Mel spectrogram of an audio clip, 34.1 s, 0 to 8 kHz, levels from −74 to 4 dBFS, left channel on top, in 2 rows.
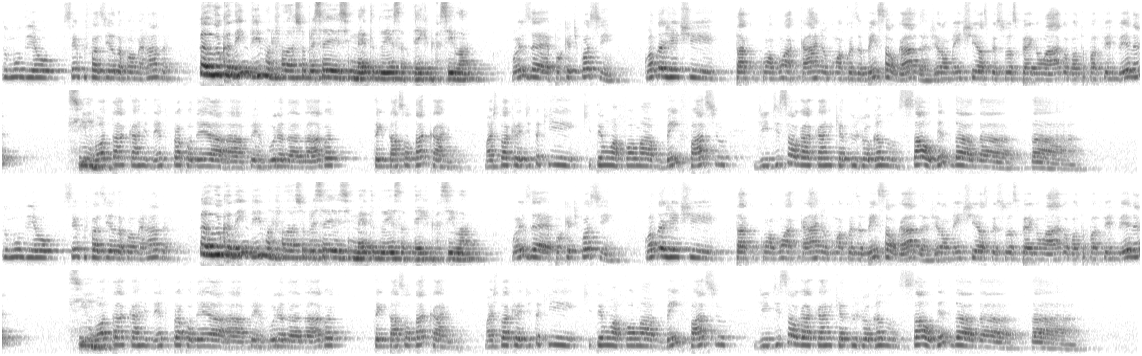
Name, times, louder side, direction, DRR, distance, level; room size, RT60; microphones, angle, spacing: voice 1, 0.0-2.5 7.7-9.2 9.6-10.7 11.0-17.1 18.2-22.1 22.7-23.8 24.3-25.7 26.0-27.9 28.4-33.3, equal, 15° left, 2 dB, 0.3 m, -32 dB
voice 2, 3.0-7.0 18.1-18.5, left 2 dB, 85° left, 3 dB, 0.6 m, -23 dB
3.9 x 2.4 x 2.4 m, 0.75 s
head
